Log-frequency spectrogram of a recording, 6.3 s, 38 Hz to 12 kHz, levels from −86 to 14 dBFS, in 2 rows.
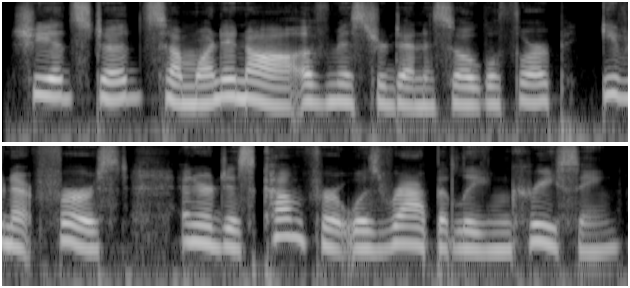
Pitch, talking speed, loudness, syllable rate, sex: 205 Hz, 180 wpm, -18 LUFS, 5.6 syllables/s, female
